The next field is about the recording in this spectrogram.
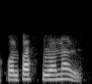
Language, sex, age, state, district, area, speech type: Assamese, female, 30-45, Assam, Udalguri, rural, conversation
